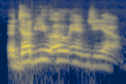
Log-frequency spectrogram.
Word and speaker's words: Wongo: W-O-N-G-O. See? Okay. Think Wongo, Wango, the but with an O.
